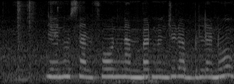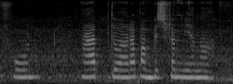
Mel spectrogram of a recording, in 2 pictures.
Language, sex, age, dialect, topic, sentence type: Telugu, female, 18-24, Utterandhra, banking, question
